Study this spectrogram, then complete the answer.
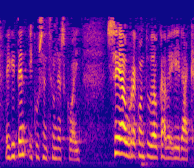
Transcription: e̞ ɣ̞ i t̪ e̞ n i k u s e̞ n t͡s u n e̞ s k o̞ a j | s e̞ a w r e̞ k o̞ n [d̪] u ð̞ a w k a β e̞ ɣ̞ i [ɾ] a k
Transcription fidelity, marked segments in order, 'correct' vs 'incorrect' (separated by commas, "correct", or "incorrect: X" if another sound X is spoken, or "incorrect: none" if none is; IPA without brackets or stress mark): incorrect: t̪, correct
